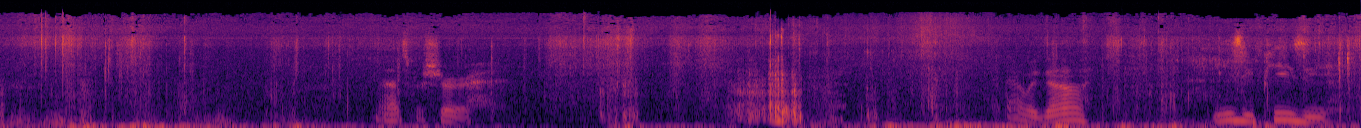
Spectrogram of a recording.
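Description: Footsteps crunch over dry grass and loose rocks.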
